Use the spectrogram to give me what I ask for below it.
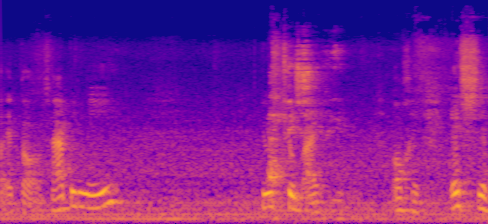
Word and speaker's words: Échiré: course sabihin ko muna kung paano siya ipr pronounce Okay so ito Sabi ni YouTube Okay esher y so esher B there you go yan yan esh bata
